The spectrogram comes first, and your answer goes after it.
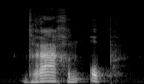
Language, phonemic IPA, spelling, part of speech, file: Dutch, /ˈdraɣə(n) ˈɔp/, dragen op, verb, Nl-dragen op.ogg
- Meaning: inflection of opdragen: 1. plural present indicative 2. plural present subjunctive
